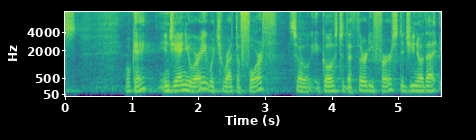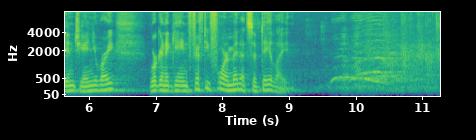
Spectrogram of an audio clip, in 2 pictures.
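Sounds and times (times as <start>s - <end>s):
speech: 0.9s - 9.2s
laughter: 9.6s - 11.2s
thin tepid applause from an audience: 10.0s - 11.2s.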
